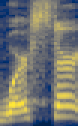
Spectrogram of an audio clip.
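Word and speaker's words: Worcester: few things in English so it's Downton and Worster y'all just stop pronouncing words down oh don't get me started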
